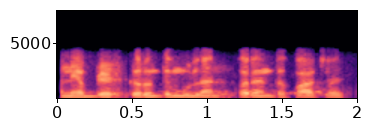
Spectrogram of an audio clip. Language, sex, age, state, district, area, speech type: Marathi, male, 18-30, Maharashtra, Ratnagiri, rural, conversation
